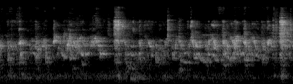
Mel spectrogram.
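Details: Pet budgerigar chattering in a small room: a continuous scratchy warble of buzzy, rasping notes with short bright squeaks rising above it, the sound running on without breaks.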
